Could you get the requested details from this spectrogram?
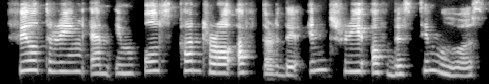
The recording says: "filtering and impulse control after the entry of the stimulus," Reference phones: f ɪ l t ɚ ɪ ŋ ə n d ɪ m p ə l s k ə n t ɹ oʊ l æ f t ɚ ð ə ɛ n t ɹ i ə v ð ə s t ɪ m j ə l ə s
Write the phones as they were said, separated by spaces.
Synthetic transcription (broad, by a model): f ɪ l t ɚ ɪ ŋ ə n ɪ m p ə l s k ə n t ɹ oʊ l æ f t ɚ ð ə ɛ n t ɹ i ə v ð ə s t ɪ m j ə l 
